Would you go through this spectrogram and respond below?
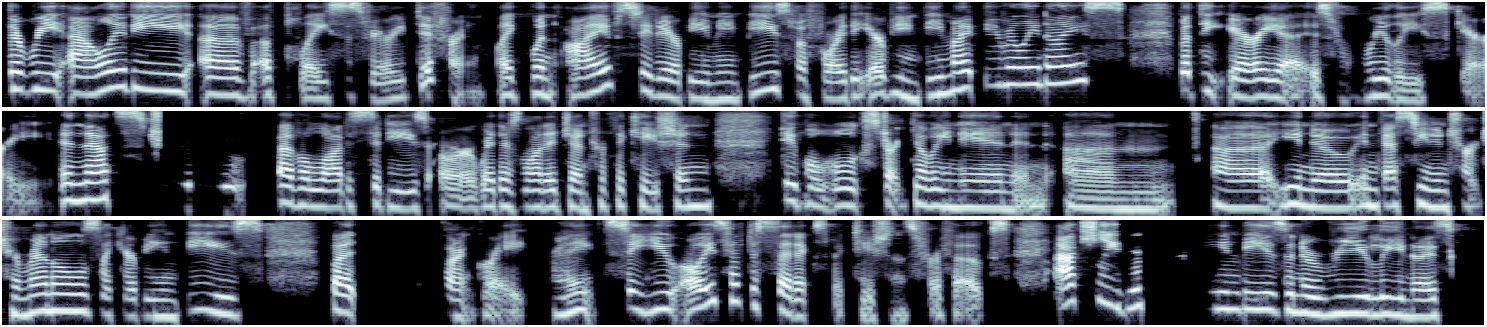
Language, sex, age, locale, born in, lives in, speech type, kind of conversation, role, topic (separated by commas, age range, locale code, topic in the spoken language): English, female, 55-59, en-US, United States, United States, conversation, advice, user, How can I better balance work and personal life?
